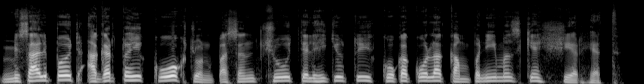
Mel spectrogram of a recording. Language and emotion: Kashmiri, neutral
